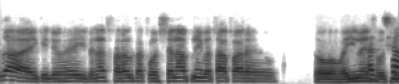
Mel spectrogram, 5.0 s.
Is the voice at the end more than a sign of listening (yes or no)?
no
